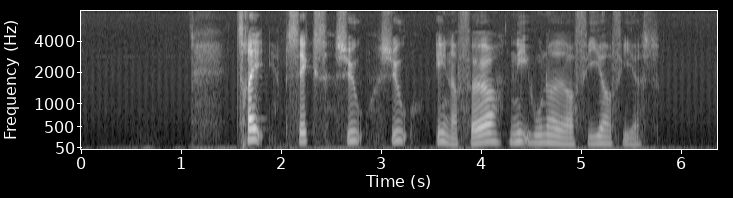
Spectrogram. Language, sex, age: Danish, male, 33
